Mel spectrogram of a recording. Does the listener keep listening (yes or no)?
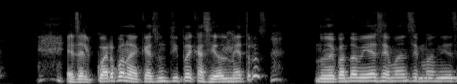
no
